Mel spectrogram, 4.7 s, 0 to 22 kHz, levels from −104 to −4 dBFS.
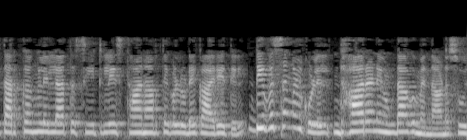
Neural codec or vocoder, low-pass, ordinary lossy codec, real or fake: none; 7.2 kHz; MP3, 64 kbps; real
